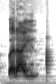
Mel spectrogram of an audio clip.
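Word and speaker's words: Braid: Otro juego indie muy piola eh, es Bride, se pronuncia Bride y se escribe Bride si lo quieren buscar.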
